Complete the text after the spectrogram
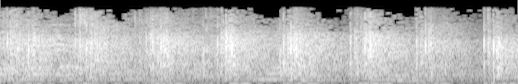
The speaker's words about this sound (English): Hear the rain. Wow, it's raining.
